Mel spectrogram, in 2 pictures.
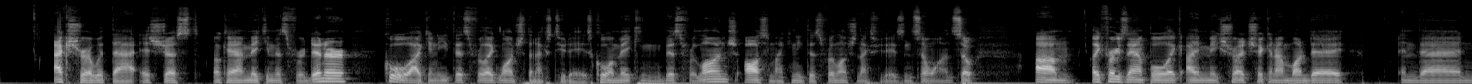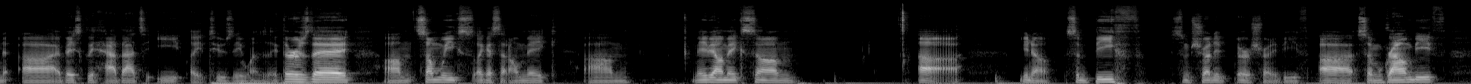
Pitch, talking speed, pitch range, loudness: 90 Hz, 195 wpm, 85-100 Hz, -25 LUFS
